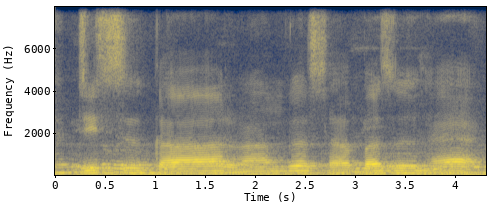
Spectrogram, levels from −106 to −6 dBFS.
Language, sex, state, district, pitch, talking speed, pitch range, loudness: Hindi, male, Delhi, New Delhi, 110 Hz, 55 wpm, 105-120 Hz, -15 LUFS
